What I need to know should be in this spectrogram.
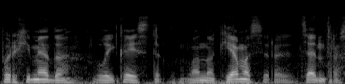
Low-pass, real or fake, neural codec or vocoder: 9.9 kHz; real; none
